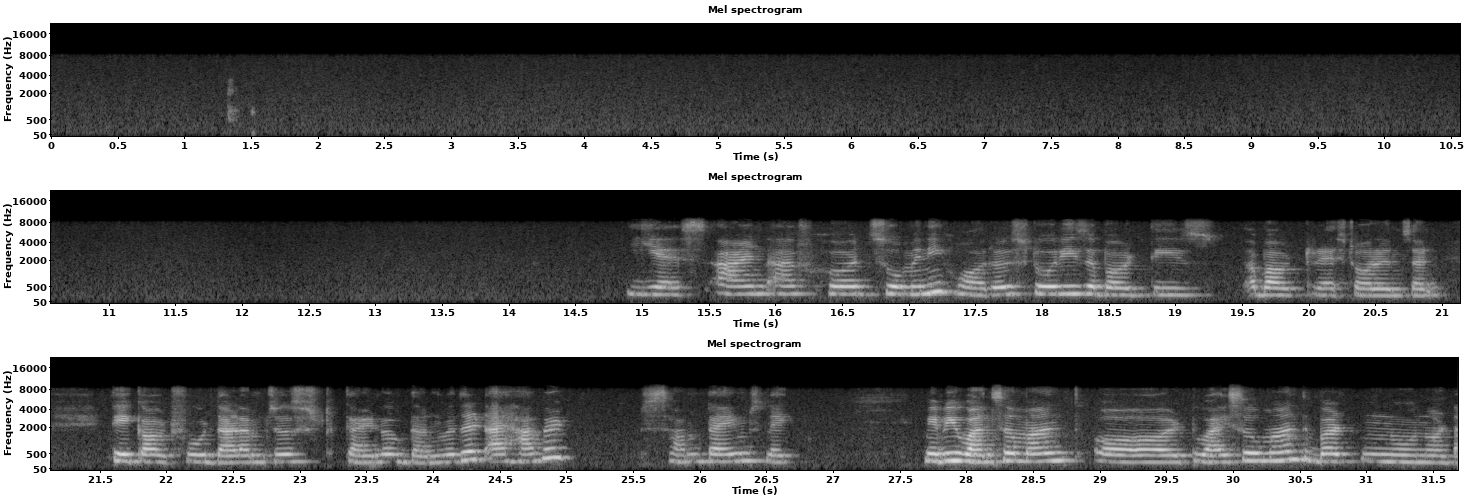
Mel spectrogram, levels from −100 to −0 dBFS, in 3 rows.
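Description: Speech with no technical faults. It has passed through a WebRTC call path, and the top end stops at about 8 kHz, which fits wideband Opus coding.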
